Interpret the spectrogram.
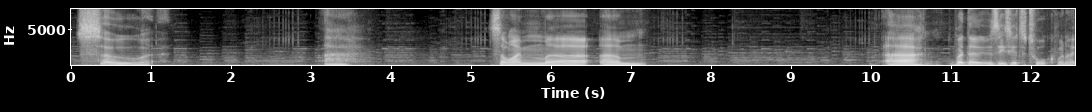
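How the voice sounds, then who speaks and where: A man's voice: mid-range voice, fairly bright tone, smooth, soft background music. A man playing an awkward, anxious, smitten British dork in a romantic ASMR roleplay, stammering and apologetic as he goes. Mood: flustered, bashful. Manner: stammering, flustered, halting, apologetic.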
